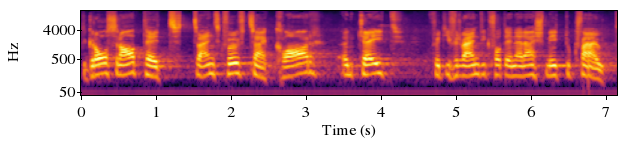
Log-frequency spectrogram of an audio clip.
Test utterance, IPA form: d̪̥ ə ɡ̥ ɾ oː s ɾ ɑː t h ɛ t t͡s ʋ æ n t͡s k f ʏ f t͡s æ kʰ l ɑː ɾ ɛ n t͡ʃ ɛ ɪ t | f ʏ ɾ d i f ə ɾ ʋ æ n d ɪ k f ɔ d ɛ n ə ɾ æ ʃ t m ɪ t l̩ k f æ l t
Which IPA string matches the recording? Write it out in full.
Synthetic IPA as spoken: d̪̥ ə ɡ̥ ɾ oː s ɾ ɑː t h ɛ t t͡s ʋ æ n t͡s k f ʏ f t͡s æ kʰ l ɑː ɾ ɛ n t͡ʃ ɛ ɪ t | f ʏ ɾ d i f ə ɾ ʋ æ n d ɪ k f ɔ d ɛ n ə ɾ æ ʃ t m ɪ t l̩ k f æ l t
